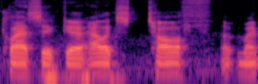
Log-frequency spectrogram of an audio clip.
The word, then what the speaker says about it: Toth: saw that had that almost like classic Alex Toth. Am I pronouncing that last name correctly? Alex Toth, yeah.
